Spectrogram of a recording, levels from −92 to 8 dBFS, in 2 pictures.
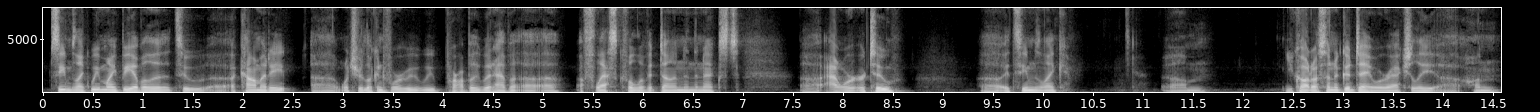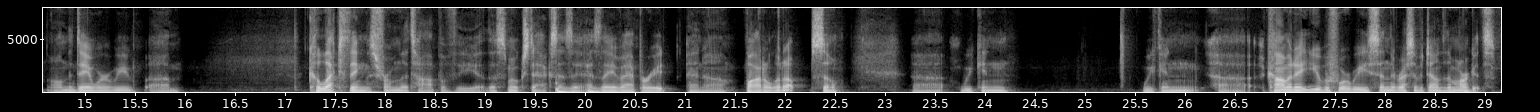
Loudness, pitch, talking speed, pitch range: -18 LUFS, 105 Hz, 200 wpm, 95-115 Hz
